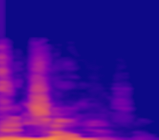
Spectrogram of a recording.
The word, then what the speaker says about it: Anselm: A-N-S-E. – Anselm.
